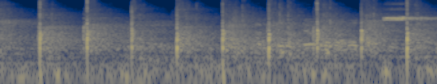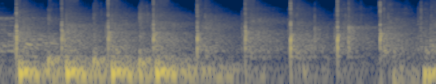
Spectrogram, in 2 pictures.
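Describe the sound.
A ball is bounced repeatedly by a volleyball player before a serve: many sharp, evenly spaced thuds in a steady rhythm, with a deep crowd rumble swelling in midway and a commentator talking over it.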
